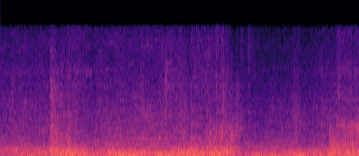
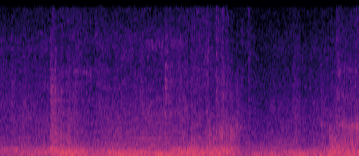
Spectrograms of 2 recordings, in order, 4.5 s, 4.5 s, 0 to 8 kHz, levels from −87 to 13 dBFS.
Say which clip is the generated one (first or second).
first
